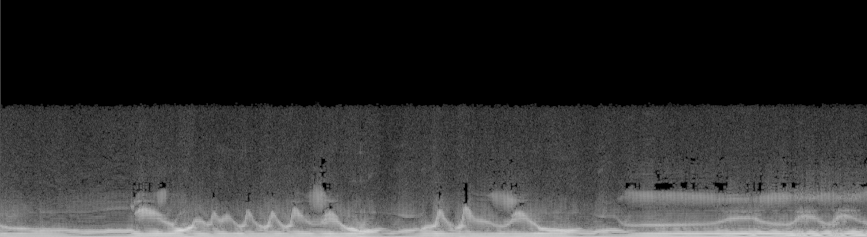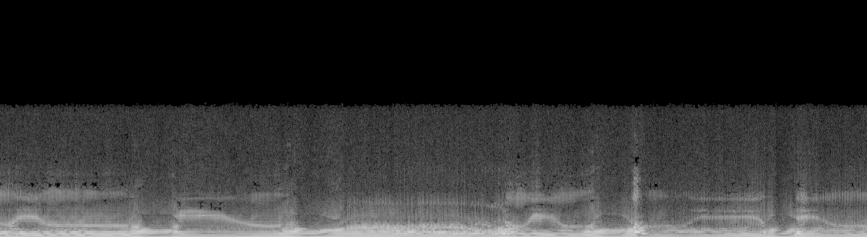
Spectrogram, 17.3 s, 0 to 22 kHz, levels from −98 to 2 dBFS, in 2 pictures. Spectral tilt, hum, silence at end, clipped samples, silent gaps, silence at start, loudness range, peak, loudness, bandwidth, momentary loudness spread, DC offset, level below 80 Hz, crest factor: -7.5 dB/octave; none; 0 s; under 0.1%; none; 0 s; 2 LU; -4 dBFS; -21 LUFS; 10.5 kHz; 6 LU; 1%; -26 dBFS; 16 dB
